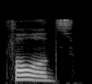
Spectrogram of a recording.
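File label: "folds", British English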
